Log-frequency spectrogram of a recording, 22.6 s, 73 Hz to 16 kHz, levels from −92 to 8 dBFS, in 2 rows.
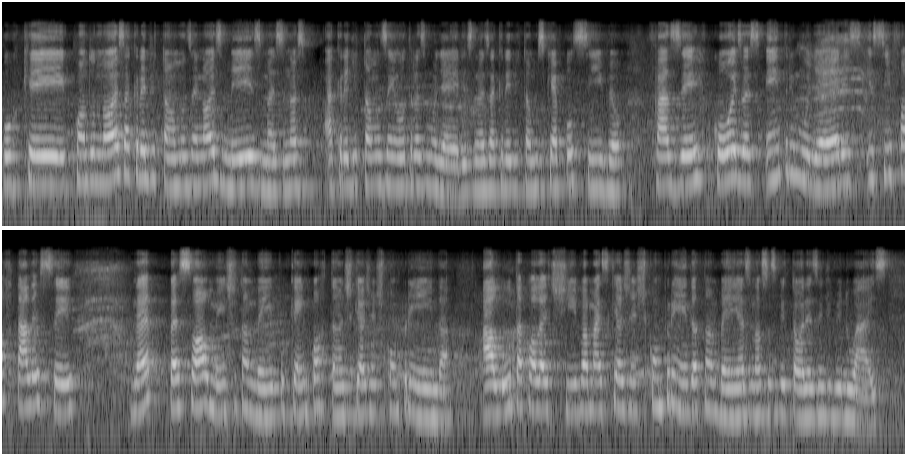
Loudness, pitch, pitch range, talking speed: -26 LUFS, 200 Hz, 185-215 Hz, 125 wpm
